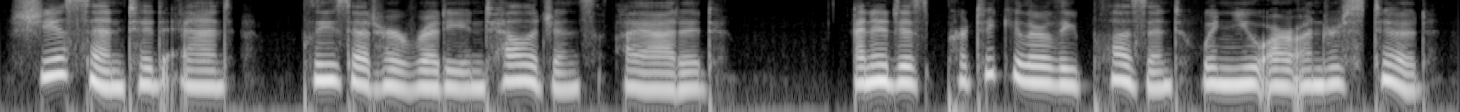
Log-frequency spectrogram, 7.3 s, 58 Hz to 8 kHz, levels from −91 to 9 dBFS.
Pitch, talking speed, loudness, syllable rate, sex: 200 Hz, 155 wpm, -15 LUFS, 5.9 syllables/s, female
